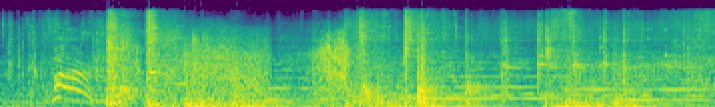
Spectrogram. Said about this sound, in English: How did the canister break through the first pane of glass and not break through the second on the opposite side?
